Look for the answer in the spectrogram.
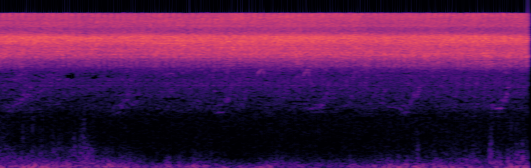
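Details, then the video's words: Large brown cicada in midsummer, singing from a tree: unbroken sizzling high drone, accompanied by dense low rustling and wind-like rumble close by. "Cicadas Sounds | Cicadas Singing in Midsummer | Large Brown Cicada"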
